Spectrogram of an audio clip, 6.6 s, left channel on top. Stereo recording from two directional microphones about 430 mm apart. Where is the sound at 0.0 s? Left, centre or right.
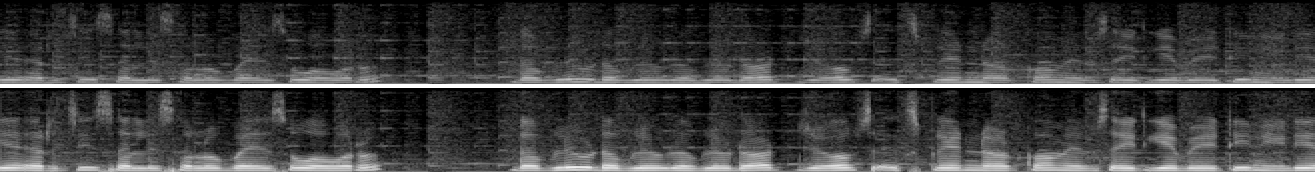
Centre.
